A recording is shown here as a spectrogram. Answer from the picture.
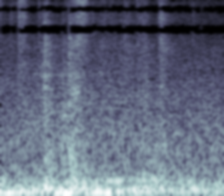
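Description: Steady low rumble of eatery background noise, with a couple of faint clicks about half a second in.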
